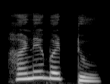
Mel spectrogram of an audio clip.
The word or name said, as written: ಹಣೆಬಟ್ಟು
